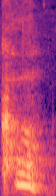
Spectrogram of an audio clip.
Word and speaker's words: COOH: Of recent note, B.B. COOH, BB Coo? Oh, he's got it in parentheses here, pronounced K. BB K.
